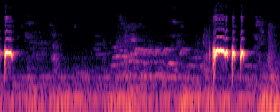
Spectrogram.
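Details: Local zebra dove, a lively singer used as a lure to train caged doves to sing, gives a brief coo then, after a pause, a loud three-part cooing phrase: a rolling coo followed by two short clipped notes.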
